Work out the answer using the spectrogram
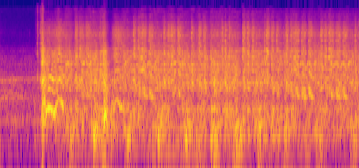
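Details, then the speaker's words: Makeshift engine running from an improvised fuel cell with a low battery: it catches with a sharp bang, pops again about a second later, then runs briefly and raggedly, backfiring on start. "it ran for a second and I heard a knock I didn't hear a knock I heard something I heard it uh backfiring"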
